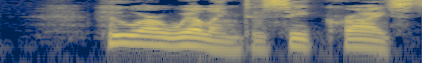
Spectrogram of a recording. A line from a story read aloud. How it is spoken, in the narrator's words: said I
